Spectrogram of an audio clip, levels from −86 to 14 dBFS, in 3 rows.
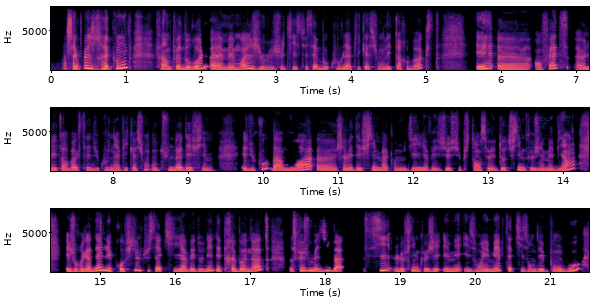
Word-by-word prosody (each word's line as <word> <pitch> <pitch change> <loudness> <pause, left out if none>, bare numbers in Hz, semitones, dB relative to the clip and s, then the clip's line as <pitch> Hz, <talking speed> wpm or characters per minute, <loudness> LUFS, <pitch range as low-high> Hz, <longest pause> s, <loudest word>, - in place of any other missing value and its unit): à 285 - -7
chaque 285 -2 +4
fois 335 - +5
je 270 - 0
raconte, 295 +8 +6 0.4
c'est 260 - -1
un 230 -1 +3
peu 260 +3 +4
drôle, 235 +5 +4
heu, 235 -2 +4
mais 225 +1 +1
moi 235 +7 +3
je 235 -5 -2
j'utilise, 225 +1 -7
tu 230 - -8
sais, 260 +3 +1
beaucoup 235 +3 -4
l'application 235 -2 -2
Letterboxd 225 - -4 0.5
et 265 +4 +6
heu, 220 -1 +1
en 225 0 -2
fait, 300 +10 -1
Letterboxd, 220 +3 -1
c'est, 240 - -2
du 210 -1 -7
coup, 250 +4 -9
une 255 -2 -3
application 220 +5 -5
où 250 - -3
tu 225 +1 -7
notes 250 +2 +3
des 245 0 +2
films 215 -3 -8 0.4
et 215 - 0
du 205 -1 -5
coup, 325 - -2
bah, - - +3
moi, 235 +9 +3
heu, 205 -2 -1
j'avais 210 +3 -2
des 215 -1 0
films, 255 +4 -2
bah, 205 -4 -2
comme 200 0 -7
dit, 215 +3 -4
il 225 - 0
y 220 - 0
avait 190 0 -6
The 210 +3 -4
Substances, 215 +1 -6
il - - -3
y - - 0
avait 195 - -4
d'autres 220 +4 -2
films 250 -1 -1
que 220 -2 -3
j'aimais 200 -1 -3
bien 210 +6 0 0.4
et 230 - +3
je 230 - +1
regardais 225 +8 +4
les 300 -6 +6
profils, 235 +6 +1
tu 270 - -12
sais, 265 +3 +4
qui 255 -4 -4
avaient 215 +1 +2
donné 225 +5 +1
des 270 -3 +2
très 235 - +1
bonnes 220 -1 +2
notes. 320 - +2 0.3
Parce - - -6
que 275 - +3
je 275 0 +2
me 250 - +3
dis: 250 +3 -2
«Bah, 255 - +3 0.3
si 305 +1 0
le 230 0 +2
film 260 +3 -1
que 235 -2 0
j'ai 220 +1 -1
aimé, 235 +2 +2
ils 215 -1 -4
ont 215 - -1
aimé, 215 +5 +2
peut-être 255 -3 -1
qu'ils 225 -2 -7
ont 215 - -2
des 215 0 +1
bons 235 +5 -2
goûts» 240 - +2
230 Hz, 260 wpm, -22 LUFS, 215-255 Hz, 0.5 s, raconte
